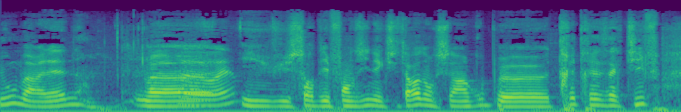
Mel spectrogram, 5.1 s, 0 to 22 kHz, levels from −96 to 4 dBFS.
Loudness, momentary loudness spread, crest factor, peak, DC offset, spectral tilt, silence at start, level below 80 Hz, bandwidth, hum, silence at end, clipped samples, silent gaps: -16 LUFS; 6 LU; 16 dB; -2 dBFS; 2%; -4 dB/octave; 0 s; -36 dBFS; 16 kHz; none; 0 s; under 0.1%; none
